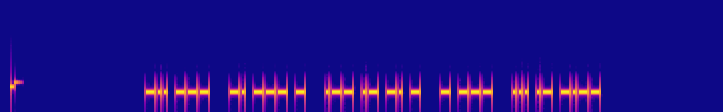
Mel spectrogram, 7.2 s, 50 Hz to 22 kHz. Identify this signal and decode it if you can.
Morse code, heard as a keyed tone, about 40 wpm, 700 Hz. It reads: DO NOT WANT TO SAY
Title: Sets of 5 Words Encore 40wpm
